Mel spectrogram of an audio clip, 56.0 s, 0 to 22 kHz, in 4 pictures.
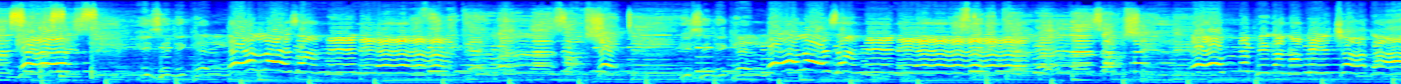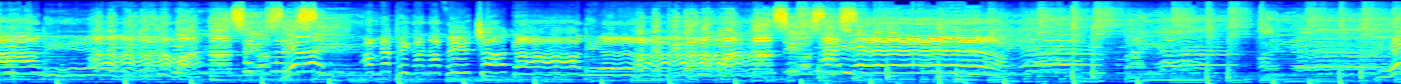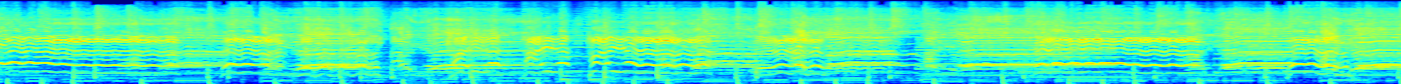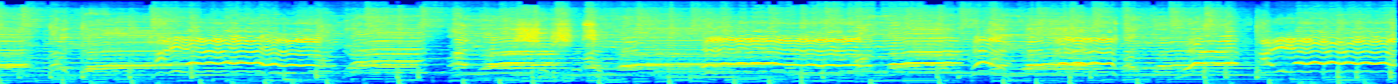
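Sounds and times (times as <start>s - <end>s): band with steady beat: 0.0s - 56.0s
voices singing praise song: 0.0s - 56.0s.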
